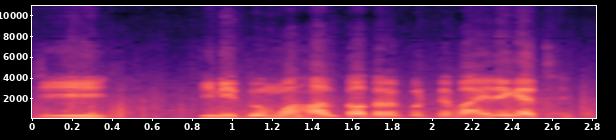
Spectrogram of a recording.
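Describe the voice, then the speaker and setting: An actor playing an eager, friendly servant who chats respectfully in an old Bengali film. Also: male voice, sits high, level tone, fairly quick, background noise, lightly acted.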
